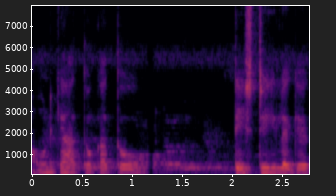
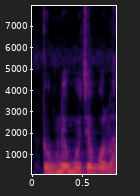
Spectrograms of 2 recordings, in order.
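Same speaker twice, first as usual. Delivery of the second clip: usual speaking voice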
